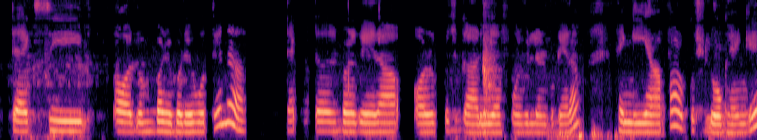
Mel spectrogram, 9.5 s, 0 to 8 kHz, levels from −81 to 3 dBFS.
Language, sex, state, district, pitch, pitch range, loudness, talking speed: Hindi, female, Bihar, Jamui, 195 Hz, 185-210 Hz, -16 LUFS, 135 wpm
